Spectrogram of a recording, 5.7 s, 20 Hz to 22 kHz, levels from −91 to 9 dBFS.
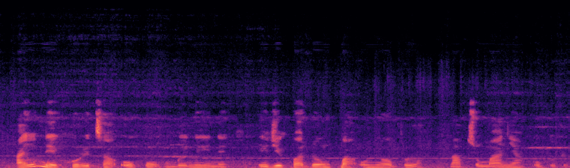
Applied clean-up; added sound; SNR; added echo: none; Train; 18 dB; none.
